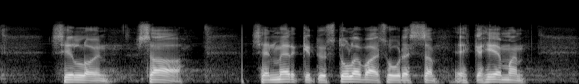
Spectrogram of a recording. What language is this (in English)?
Finnish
